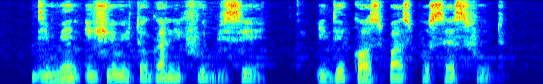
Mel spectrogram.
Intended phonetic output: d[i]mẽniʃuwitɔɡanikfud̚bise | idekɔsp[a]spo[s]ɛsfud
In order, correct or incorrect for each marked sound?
correct, correct, correct

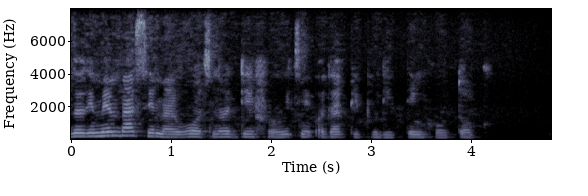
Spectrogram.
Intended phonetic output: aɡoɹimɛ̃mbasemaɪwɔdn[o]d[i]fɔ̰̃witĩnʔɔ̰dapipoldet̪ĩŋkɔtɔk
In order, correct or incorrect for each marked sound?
incorrect: ɔ, incorrect: e

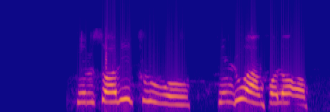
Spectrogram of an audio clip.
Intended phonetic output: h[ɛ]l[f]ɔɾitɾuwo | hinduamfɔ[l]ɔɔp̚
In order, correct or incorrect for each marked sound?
incorrect: i, incorrect: s, correct

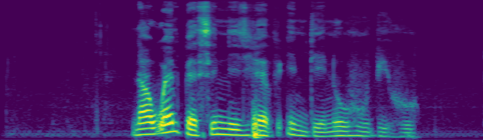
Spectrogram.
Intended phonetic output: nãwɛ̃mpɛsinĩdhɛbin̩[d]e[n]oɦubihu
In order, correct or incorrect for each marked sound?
correct, correct

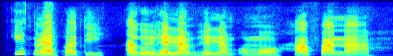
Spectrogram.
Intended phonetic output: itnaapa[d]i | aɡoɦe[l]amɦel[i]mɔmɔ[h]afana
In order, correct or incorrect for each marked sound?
correct, correct, incorrect: a, correct

